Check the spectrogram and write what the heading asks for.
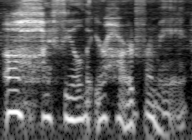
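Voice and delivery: ordinary delivery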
